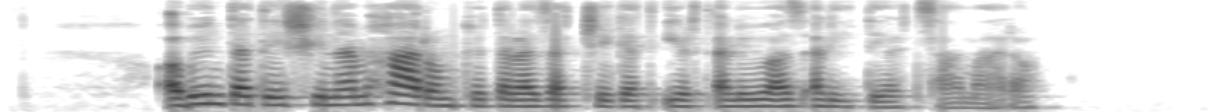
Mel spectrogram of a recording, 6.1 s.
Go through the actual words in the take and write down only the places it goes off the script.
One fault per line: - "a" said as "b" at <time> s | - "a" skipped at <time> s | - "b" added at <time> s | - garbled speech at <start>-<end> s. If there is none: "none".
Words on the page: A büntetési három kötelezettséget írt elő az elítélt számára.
- "nem" added at 1.6 s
